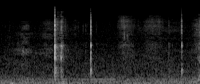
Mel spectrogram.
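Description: Skateboard on concrete: the raised end of the board drops and its wheels and deck knock on the pavement, making three sharp clacks, the loudest about half a second in.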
